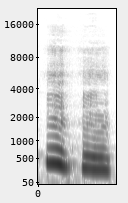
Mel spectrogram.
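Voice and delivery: high numb "eh, eh"; numb-mouthed shrug noise. Retold or imitated. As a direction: grunt through a numb mouth. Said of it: "I was just like".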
